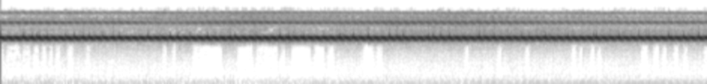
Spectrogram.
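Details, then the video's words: High, ringing cricket song held at a single pitch throughout, its rapid pulses steady and even, backed by a faint overtone and low hum. "Cricket sound effect(cricket sound)"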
